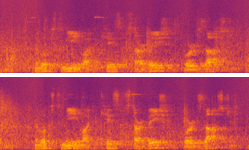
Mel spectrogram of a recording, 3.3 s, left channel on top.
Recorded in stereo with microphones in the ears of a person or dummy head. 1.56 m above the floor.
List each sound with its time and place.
0.5 s a man speaking: 25° right (ahead or behind), 1.2 m; by 3.2 s 65° right (ahead or behind), 4 m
